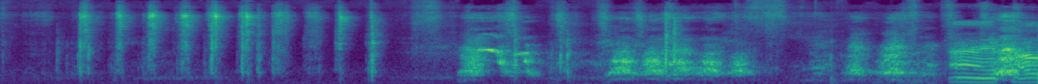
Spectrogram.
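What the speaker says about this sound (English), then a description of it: "I have no idea what they're barking at." Several dogs barking in a rapid run of sharp, evenly spaced barks, then more scattered yips and barks mixed with someone talking indoors in a papercraft setting.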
